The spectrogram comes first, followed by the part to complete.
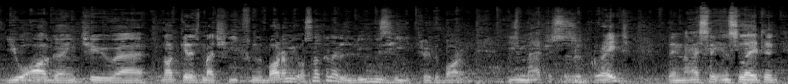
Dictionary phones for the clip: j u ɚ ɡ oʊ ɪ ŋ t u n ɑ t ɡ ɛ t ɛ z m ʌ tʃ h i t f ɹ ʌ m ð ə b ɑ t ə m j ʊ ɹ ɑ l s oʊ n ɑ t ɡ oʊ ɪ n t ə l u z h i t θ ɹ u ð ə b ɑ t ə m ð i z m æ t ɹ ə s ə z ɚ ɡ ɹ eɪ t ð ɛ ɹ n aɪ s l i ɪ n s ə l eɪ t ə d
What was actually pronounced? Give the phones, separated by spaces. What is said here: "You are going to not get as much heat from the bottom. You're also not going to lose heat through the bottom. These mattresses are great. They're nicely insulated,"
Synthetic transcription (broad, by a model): j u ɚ ɡ oʊ ɪ ŋ t u n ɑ t ɡ ɛ t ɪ z m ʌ tʃ h i t f ɹ ʌ m ð ə b ɑ t ə m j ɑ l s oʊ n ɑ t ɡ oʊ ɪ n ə l u z h i t θ ɹ u ð ə b ɑ t ə m ð i z m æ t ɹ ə s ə z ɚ ɡ ɹ eɪ t ð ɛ n aɪ s l i ɪ n s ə l eɪ t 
